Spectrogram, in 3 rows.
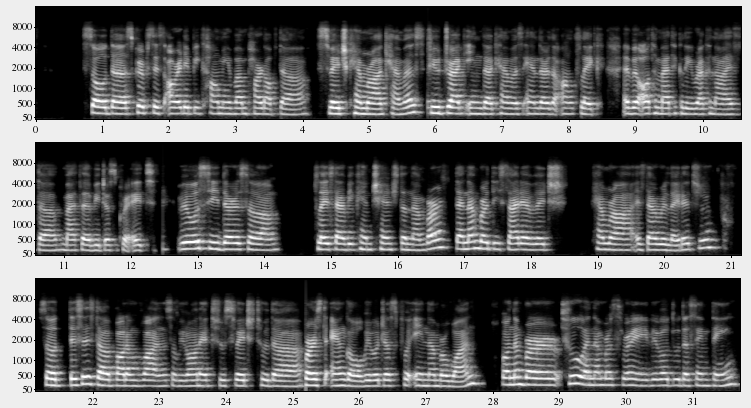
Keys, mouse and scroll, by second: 0.5 click, 12.4 click, 27.3 click, 28.9 click.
